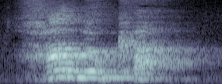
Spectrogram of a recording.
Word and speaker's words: Chanukah: So, the het, the ha-nu-ka. Hanukkah. That's how you pronounce it. You just pronounce the letters based upon the sounds.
